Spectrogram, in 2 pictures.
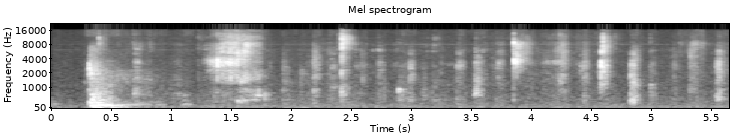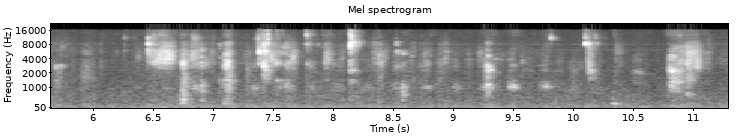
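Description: Close-miked eating sounds of kimchi bibimbap being chewed: many small wet clicks, smacks and crackles, with a louder bite just after the start. A spoon works the rice in a wooden bowl around the middle.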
